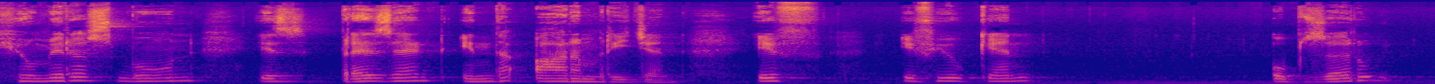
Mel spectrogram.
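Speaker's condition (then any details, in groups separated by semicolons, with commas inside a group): No condition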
